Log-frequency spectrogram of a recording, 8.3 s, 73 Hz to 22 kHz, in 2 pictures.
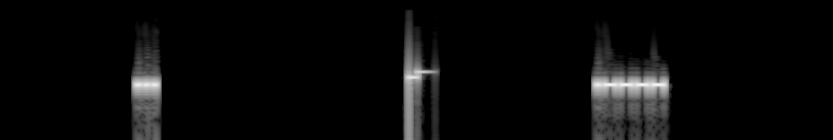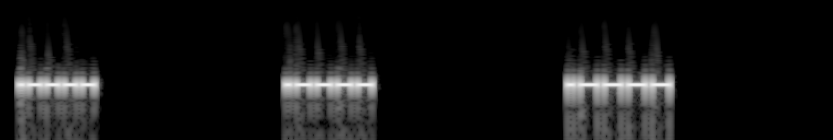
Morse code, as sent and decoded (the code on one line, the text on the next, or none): ... / .---- .---- .---- .----
S 1111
